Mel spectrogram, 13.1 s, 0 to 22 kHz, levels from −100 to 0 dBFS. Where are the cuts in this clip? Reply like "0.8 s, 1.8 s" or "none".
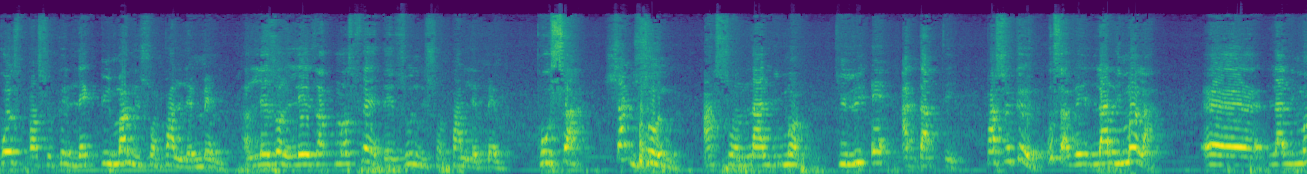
2.5 s

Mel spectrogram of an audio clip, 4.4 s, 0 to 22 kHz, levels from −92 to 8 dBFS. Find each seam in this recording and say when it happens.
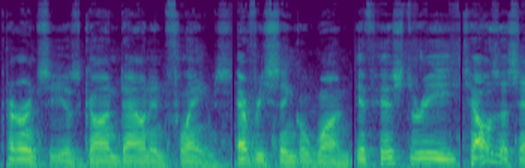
2.9 s

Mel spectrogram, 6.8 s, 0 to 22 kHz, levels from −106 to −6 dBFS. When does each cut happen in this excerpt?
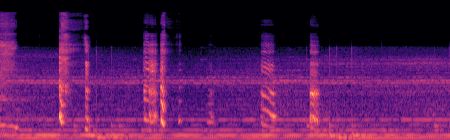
4.8 s

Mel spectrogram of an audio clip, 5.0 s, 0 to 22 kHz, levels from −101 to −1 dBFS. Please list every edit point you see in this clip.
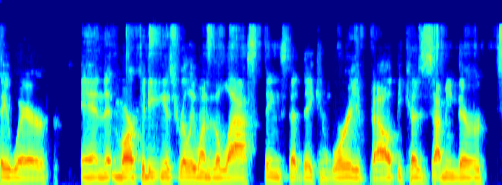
none

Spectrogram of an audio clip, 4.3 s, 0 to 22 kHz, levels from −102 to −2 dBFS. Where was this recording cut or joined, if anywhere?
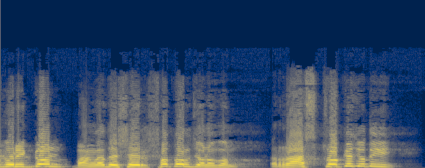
none

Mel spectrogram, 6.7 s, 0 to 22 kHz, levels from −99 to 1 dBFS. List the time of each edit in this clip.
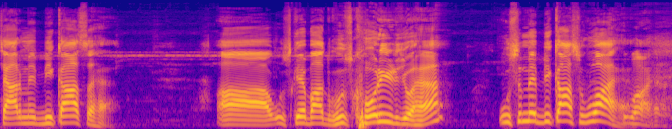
none

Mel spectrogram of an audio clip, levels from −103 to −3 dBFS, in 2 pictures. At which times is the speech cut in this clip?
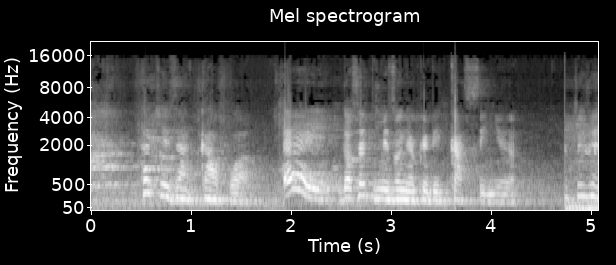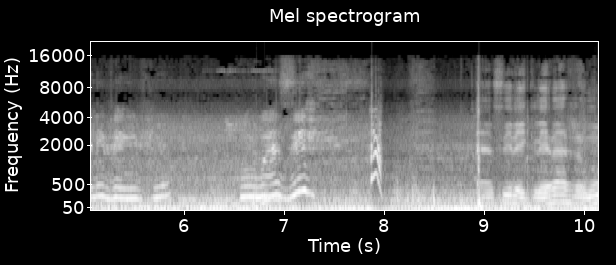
4.8 s

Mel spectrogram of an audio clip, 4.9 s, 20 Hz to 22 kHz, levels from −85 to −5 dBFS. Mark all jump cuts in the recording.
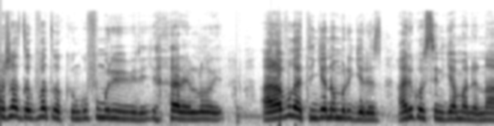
2.5 s

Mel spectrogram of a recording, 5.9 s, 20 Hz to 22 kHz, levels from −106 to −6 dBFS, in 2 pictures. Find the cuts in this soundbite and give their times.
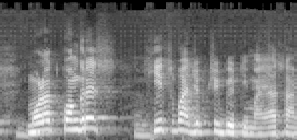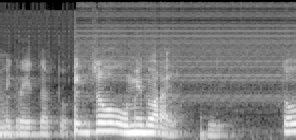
3.7 s

